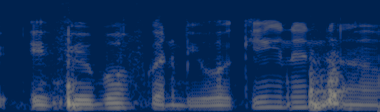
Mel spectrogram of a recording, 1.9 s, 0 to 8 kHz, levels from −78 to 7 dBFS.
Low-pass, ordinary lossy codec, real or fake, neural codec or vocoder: none; none; real; none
